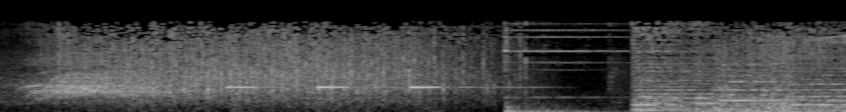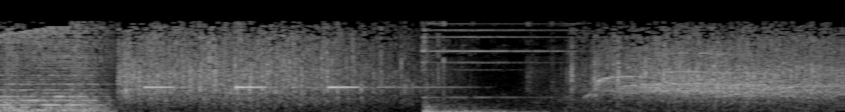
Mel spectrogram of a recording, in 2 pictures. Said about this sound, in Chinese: 灯光打亮，谢谢大家，谢谢大家送给我的掌声，谢谢。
